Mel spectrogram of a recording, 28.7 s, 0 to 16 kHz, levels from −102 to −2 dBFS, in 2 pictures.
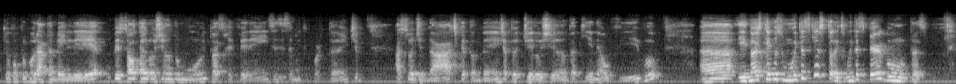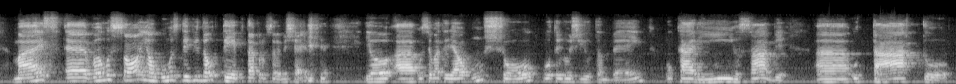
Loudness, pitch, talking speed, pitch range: -21 LUFS, 125 Hz, 135 wpm, 115-145 Hz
